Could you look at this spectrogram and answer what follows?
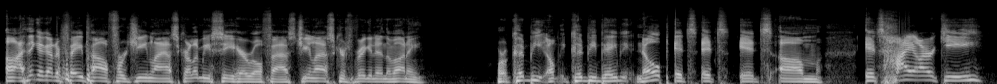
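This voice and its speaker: Male radio host, casual banter. Higher-pitched, bright, forceful delivery in a dry room. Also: normal speed, no room sound.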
